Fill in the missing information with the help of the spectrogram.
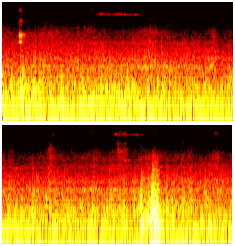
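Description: Honda Integra motorcycle riding at motorway speed: a steady low rumble of engine and rushing wind, with one brief louder swell of rumble about three quarters of the way through.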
